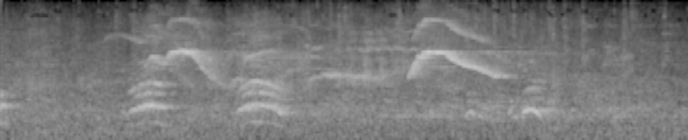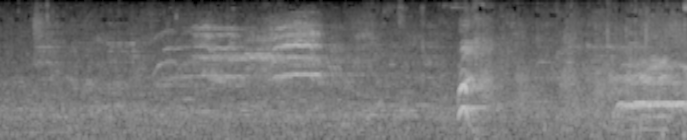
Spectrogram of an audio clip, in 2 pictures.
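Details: Welsh Cob foals at a foal championship show, giving several whinnies, each an arching call that rises and then falls in pitch, over steady crowd and arena noise with voices.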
